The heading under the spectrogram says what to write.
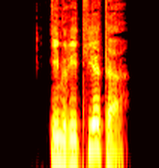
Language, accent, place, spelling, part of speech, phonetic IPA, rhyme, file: German, Germany, Berlin, emeritierter, adjective, [emeʁiˈtiːɐ̯tɐ], -iːɐ̯tɐ, De-emeritierter.ogg
- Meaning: inflection of emeritiert: 1. strong/mixed nominative masculine singular 2. strong genitive/dative feminine singular 3. strong genitive plural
